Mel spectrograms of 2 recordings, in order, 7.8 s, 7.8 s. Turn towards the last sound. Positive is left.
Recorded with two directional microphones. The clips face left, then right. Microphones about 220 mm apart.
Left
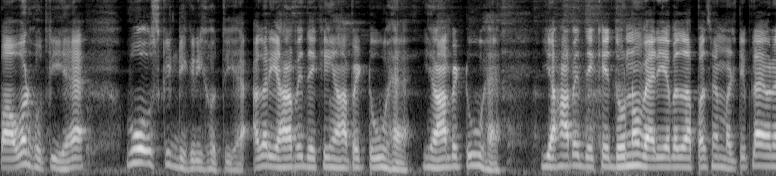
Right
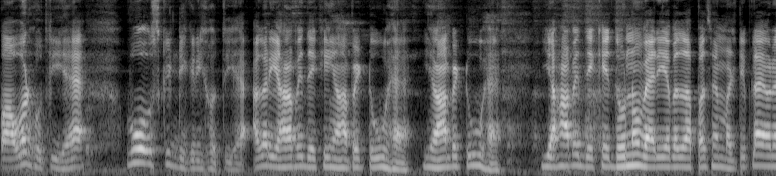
turn(degrees=45)  # may be behind; listen again after turning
